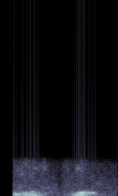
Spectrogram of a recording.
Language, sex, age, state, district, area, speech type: Urdu, male, 18-30, Bihar, Purnia, rural, conversation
